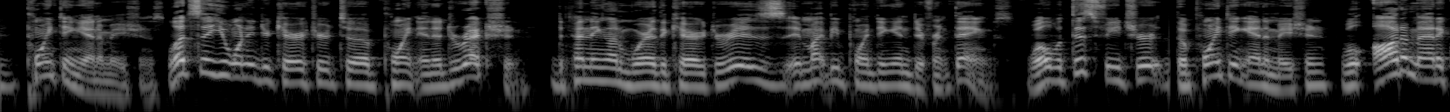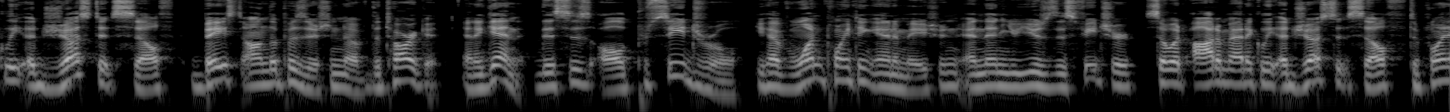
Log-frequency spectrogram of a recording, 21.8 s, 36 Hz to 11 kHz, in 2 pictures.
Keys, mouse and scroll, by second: 3.4 w, 8.6 a, 9.6 w, 21.4 d.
